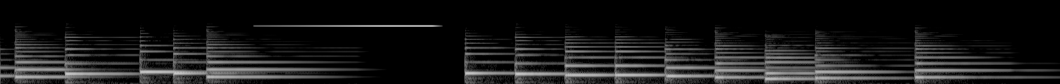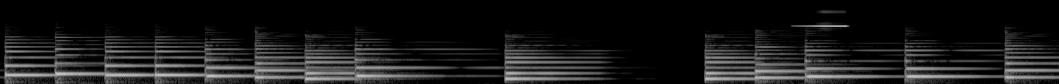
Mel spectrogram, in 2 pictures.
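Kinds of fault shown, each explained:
Loudspeaker feedback squeal: a microphone is picking up the loudspeaker it drives, and at about 6.1 kHz the loop gain exceeds unity, so that single frequency keeps reinforcing itself. It appears twice as a pure high tone. From 2.54 to 4.43 s it swells over roughly a second and a half to around 10 dB above the programme. From 18.51 to 19.10 s it climbs much faster before cutting off.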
